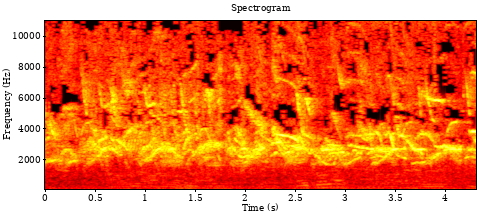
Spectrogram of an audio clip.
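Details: A male Chinese hwamei pours out continuous fluid warbling, with twisting whistled notes tumbling one after another and no gaps.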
